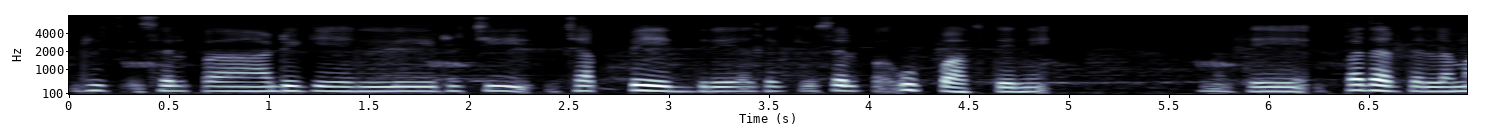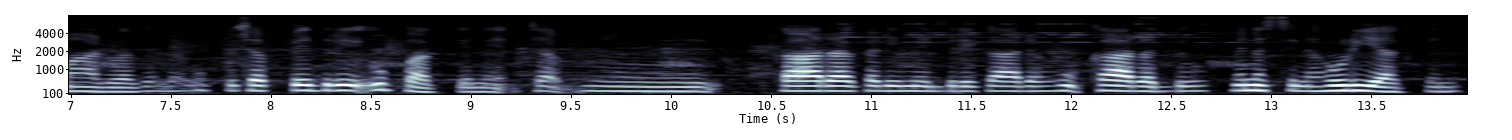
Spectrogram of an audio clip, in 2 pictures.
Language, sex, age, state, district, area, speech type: Kannada, female, 45-60, Karnataka, Dakshina Kannada, rural, spontaneous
